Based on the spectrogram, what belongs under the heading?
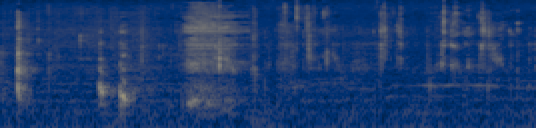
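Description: Crunching bites and chewing of dry, crisp biskotso (twice-baked toasted bread). A few sharp crunches come in the first second or so, followed by quieter crackly chewing.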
